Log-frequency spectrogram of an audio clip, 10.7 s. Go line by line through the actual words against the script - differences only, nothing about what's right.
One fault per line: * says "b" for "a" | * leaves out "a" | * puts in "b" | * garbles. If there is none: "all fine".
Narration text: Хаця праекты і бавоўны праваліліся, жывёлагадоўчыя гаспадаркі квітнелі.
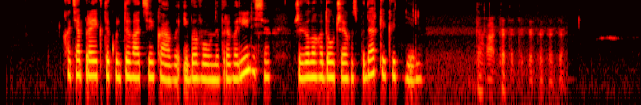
* puts in "культывацыі кавы"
